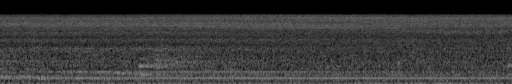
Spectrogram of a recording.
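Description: Steady hiss with a constant low hum from a freight train standing at the platform with its signal at green, about to pull away.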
